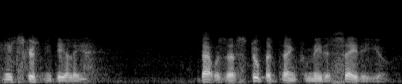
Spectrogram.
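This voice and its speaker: A narrow, tinny old film track holds an irritable traveller. His low, husky voice swings widely as he goes from curt to polite. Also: animated, a little fast, a little hiss or hum. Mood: irritated, contrite. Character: irritable, impulsive man stranded on a trip, protective of car. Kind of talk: dubbed vintage horror film acting.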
